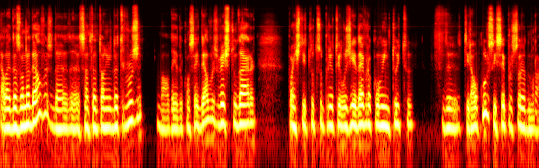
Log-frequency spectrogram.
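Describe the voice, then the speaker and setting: On a very clean recording with a silent background and a dry, close sound with no echo, a man with an Alentejo accent talks at a very fast pace. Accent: Alentejo accent, Mourão. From Portugal, Alentejo (Mourão). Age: 40s. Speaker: former seminarian giving faith testimony. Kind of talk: interview testimony.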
